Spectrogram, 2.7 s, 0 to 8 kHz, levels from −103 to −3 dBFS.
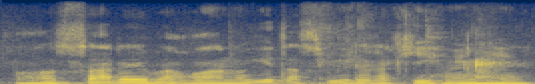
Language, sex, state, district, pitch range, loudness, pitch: Hindi, female, Madhya Pradesh, Bhopal, 100-110 Hz, -19 LUFS, 105 Hz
